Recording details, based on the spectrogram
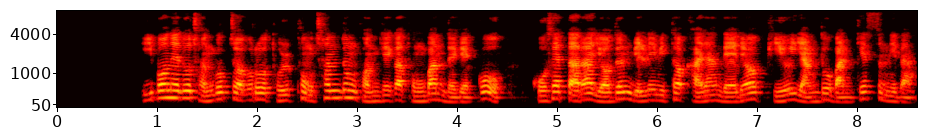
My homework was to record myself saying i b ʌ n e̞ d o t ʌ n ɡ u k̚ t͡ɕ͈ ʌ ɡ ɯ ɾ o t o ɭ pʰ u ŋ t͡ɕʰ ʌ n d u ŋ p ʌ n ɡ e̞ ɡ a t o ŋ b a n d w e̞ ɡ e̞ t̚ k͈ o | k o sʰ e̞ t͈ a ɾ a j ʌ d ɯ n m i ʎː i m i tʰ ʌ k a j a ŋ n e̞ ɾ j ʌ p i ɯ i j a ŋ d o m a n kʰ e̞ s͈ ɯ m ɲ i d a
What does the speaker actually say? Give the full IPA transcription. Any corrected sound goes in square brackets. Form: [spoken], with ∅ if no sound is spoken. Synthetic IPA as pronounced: i b ʌ n e̞ d o [t͡ɕ] ʌ n ɡ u k̚ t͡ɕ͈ ʌ ɡ ɯ ɾ o t o ɭ pʰ u ŋ t͡ɕʰ ʌ n d u ŋ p ʌ n ɡ e̞ ɡ a t o ŋ b a n d w e̞ ɡ e̞ t̚ k͈ o | k o sʰ e̞ t͈ a ɾ a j ʌ d ɯ n m i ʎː i m i tʰ ʌ k a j a ŋ n e̞ ɾ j ʌ p i ɯ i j a ŋ d o m a n kʰ e̞ s͈ ɯ m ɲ i d a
